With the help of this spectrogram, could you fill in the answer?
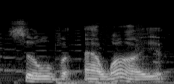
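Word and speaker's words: Silvally: silver alloy and this because everybody gets the name wrong the name SIL Valley has actually pronounced silver a lie because the name of the combination of silver and a lie obviously this is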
